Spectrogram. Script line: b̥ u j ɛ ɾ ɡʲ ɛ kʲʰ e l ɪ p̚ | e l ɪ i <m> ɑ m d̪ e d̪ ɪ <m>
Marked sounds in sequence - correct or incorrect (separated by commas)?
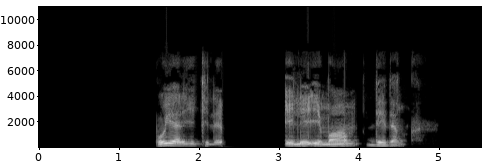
correct, incorrect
